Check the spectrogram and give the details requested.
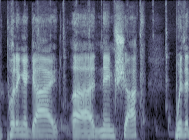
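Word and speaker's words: Shough: You shouldn't spell it that way and then pronounce it the way that he does.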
